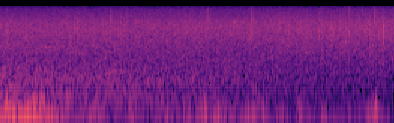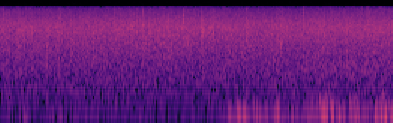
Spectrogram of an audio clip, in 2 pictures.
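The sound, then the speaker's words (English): Steady rain hisses evenly throughout in Geneva, by the tree-lined banks of the River Rhône, with intermittent low rumbling swells underneath, like thunder or heavy gusts, louder at the start and again near the end. No voices. “Birds sing while a steady rain continues to cleanse the city's facade.”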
